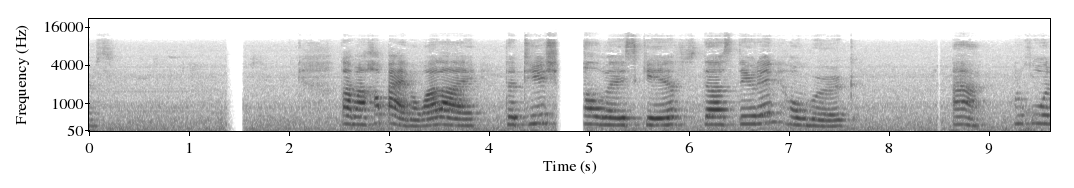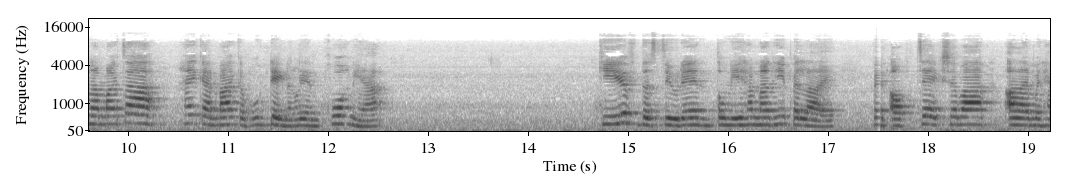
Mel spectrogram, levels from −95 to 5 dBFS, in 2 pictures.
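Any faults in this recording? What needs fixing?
At 1.37–1.55 s and 4.67–4.96 s the audio fades into a decaying buzz, then silence, then resumes with content missing. This is likely a long network dropout of about 160 ms and 280 ms.

Short concealed packet loss occurs at 8.49–8.52 s and 17.48–17.54 s. About 20 ms and 40 ms never arrived and were synthesised, leaving brief smears.

Fix both by improving network stability and adding forward error correction or a larger jitter buffer.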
